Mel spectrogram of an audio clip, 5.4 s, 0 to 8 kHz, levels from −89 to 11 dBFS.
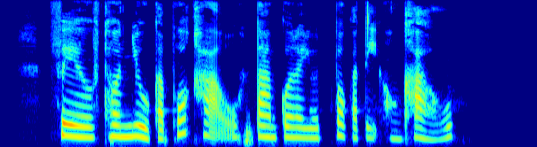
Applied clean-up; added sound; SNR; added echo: neural mask model DeepFilterNet 3.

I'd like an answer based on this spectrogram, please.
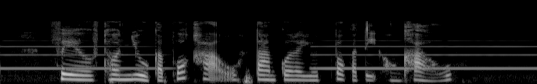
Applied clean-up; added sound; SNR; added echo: none; Wind instrument, woodwind instrument; 13 dB; none.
